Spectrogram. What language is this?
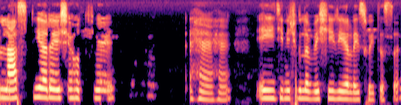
Bangla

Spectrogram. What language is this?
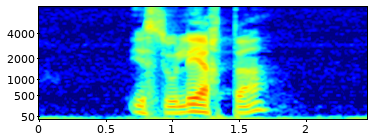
Norwegian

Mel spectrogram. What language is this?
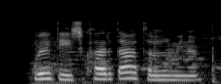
Icelandic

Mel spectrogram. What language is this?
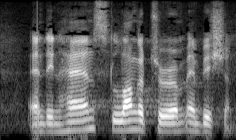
English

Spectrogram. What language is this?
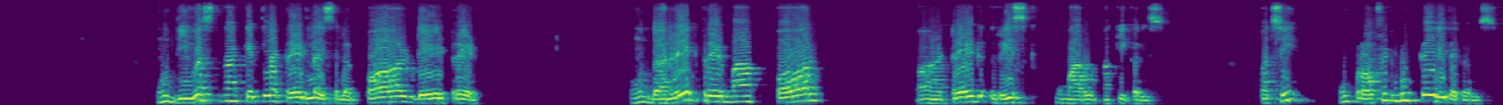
Gujarati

